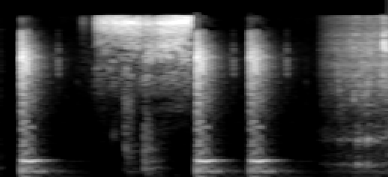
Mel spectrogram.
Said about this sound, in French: Bon, j'ai encore quelques instruments et sont bizarres à te faire écouter. On y va On y va des clochettes, des serpentins, des pétards, un bouchon de champagne,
